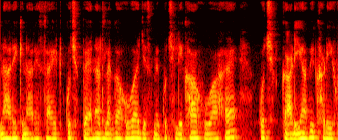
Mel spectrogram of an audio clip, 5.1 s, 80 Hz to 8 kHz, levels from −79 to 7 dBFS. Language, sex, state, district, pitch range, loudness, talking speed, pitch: Hindi, male, Haryana, Charkhi Dadri, 110-120 Hz, -18 LUFS, 225 wpm, 115 Hz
